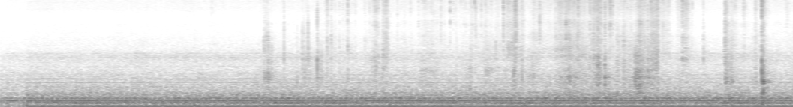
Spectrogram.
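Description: Flour tortillas rustling and crackling as they are handled and folded on a wooden cutting board, with scattered small clicks from about three and a half seconds in, over a steady low hum.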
